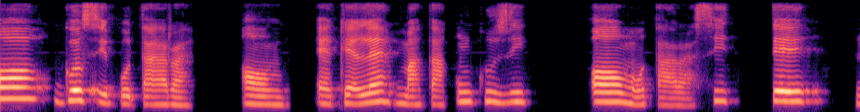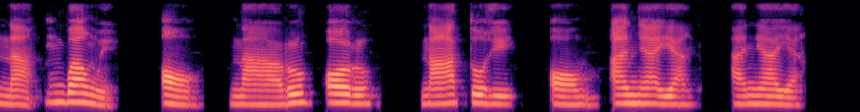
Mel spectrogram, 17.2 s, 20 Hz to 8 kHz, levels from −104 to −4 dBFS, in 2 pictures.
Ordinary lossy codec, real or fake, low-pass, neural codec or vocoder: none; fake; 7.2 kHz; codec, 16 kHz, 2 kbps, FunCodec, trained on LibriTTS, 25 frames a second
